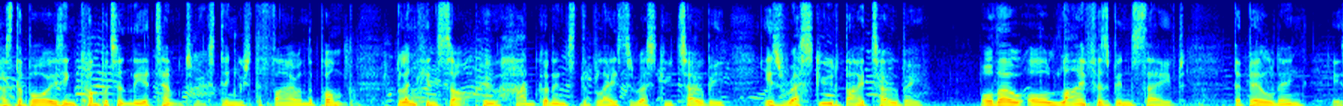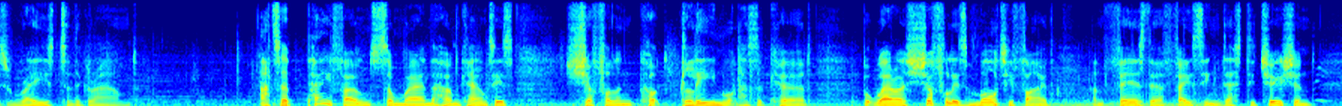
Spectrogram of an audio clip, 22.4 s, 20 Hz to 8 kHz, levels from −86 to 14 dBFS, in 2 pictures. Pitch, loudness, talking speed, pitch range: 120 Hz, -22 LUFS, 175 wpm, 105-145 Hz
